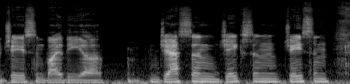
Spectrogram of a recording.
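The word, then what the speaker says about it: Jecen: by the Jason Jayson Jason. I'm going to say Jason's how you pronounce it j e c e n.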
